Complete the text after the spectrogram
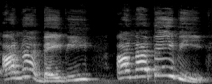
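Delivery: put-on very high, loud baby-talk whine; mock baby talk. Spoiled boy repeating himself, high squeaky baby talk. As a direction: squeak it like a toddler throwing a fit. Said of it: "why are you talking like that?".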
